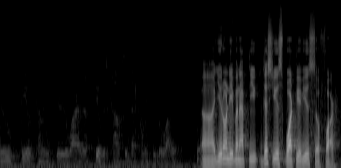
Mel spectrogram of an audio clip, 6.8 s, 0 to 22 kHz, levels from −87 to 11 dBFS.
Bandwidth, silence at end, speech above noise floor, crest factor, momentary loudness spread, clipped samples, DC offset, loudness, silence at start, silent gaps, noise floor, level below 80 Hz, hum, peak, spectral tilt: 16.5 kHz; 0.1 s; 36 dB; 24 dB; 8 LU; under 0.1%; under 0.1%; -36 LUFS; 1.9 s; none; -71 dBFS; -62 dBFS; none; -14 dBFS; -5.5 dB/octave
